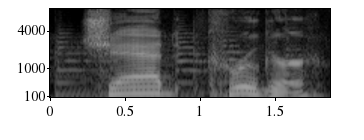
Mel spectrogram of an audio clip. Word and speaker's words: Kroeger: Chad Kroeger.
